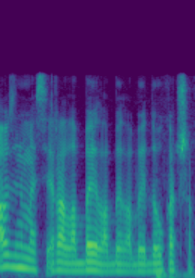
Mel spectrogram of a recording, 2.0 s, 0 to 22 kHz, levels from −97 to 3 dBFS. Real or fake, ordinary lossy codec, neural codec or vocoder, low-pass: real; MP3, 96 kbps; none; 7.2 kHz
